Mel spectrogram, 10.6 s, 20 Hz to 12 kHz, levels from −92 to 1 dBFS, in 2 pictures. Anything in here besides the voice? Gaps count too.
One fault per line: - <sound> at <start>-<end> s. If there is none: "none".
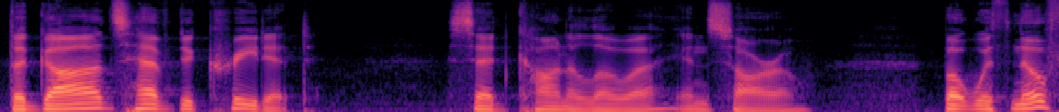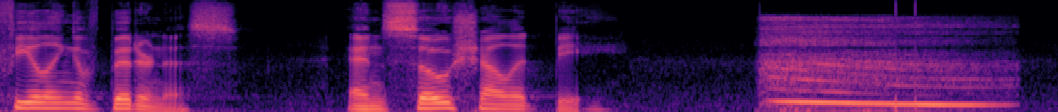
- sigh at 9.1-10.4 s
